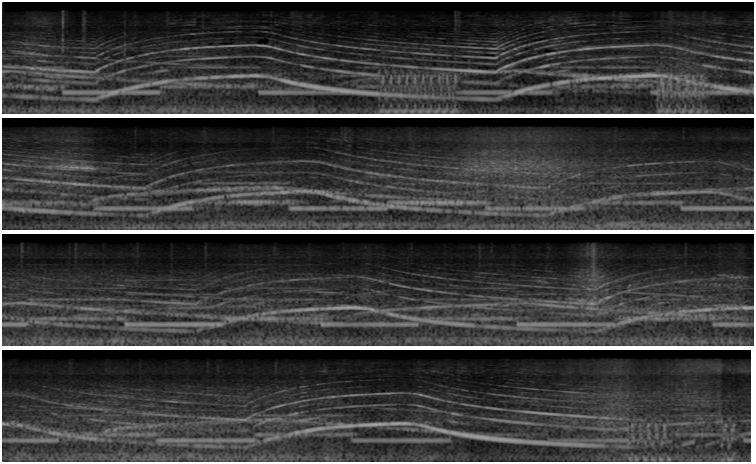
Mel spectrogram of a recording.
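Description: Emergency vehicle sirens sounding together. A wail sweeps up and down about every two seconds while a hi-lo two-tone switches back and forth between two pitches about once a second, over a low traffic and engine rumble.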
